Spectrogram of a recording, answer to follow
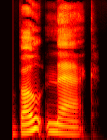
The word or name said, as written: boat neck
